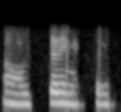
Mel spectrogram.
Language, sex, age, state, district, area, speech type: Tamil, female, 18-30, Tamil Nadu, Ranipet, rural, conversation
